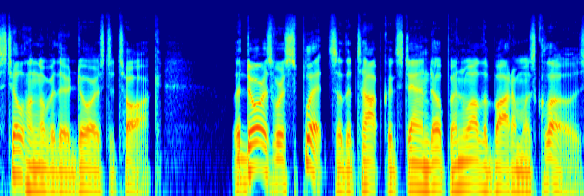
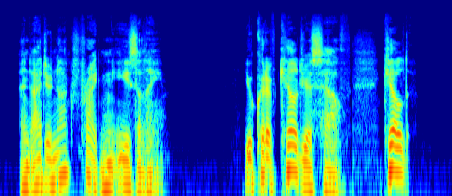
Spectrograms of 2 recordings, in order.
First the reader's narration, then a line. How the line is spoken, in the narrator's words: she said in a tight voice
